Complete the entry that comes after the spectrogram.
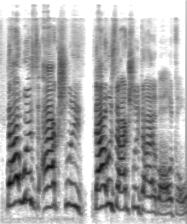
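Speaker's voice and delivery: ordinary talk, nothing marked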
